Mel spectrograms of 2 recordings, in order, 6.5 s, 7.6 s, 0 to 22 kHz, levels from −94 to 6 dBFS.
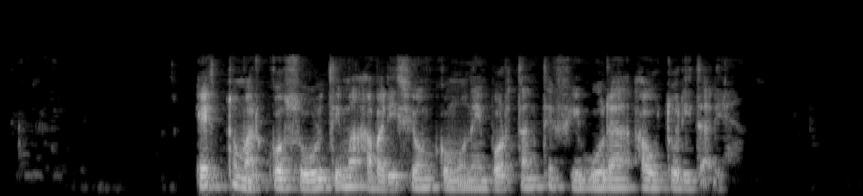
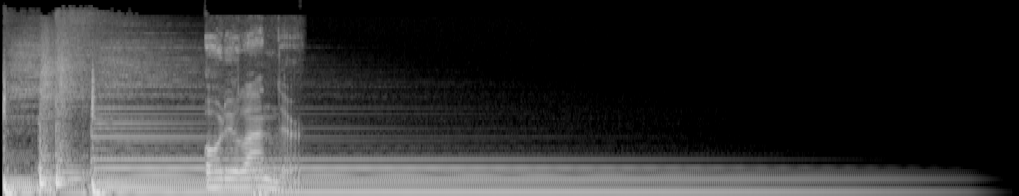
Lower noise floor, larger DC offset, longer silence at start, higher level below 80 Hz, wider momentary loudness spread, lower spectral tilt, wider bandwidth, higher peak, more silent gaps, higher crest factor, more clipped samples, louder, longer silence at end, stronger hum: first, -87 dBFS vs -61 dBFS; neither; first, 1.5 s vs 0 s; second, -74 dBFS vs -26 dBFS; second, 9 LU vs 22 LU; about the same, -6 dB/octave vs -5.5 dB/octave; second, 8 kHz vs 18.5 kHz; second, -8 dBFS vs -2 dBFS; neither; about the same, 22 dB vs 20 dB; neither; second, -28 LUFS vs -20 LUFS; second, 1 s vs 1.2 s; neither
